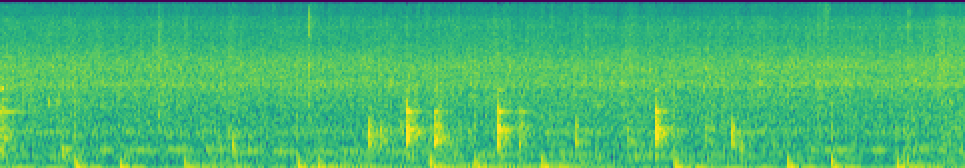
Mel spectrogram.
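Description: Thin pieces of pork sear in a hot pan for Korean-style BBQ pork, a steady loud sizzle with repeated scraping and stirring clicks of a utensil against the pan throughout.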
